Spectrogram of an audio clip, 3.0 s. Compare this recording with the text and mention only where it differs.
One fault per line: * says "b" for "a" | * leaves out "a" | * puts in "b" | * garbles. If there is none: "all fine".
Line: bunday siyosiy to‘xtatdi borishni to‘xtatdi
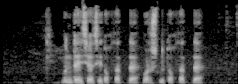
all fine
